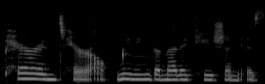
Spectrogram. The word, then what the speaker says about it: parenteral: let's review parenteral dosages don't forget the extra syllable in this word it is not parental but parenteral meaning the medication is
